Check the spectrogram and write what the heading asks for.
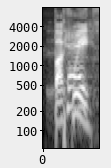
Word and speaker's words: Paqui: It's P-A-Q-U-I. Pocky. Pocky.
